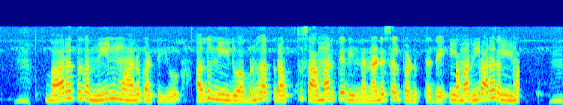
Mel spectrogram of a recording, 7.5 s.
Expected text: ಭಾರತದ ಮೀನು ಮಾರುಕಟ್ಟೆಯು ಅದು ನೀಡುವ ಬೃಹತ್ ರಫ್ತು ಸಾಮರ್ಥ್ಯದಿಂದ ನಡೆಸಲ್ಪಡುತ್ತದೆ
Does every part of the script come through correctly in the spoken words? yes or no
no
